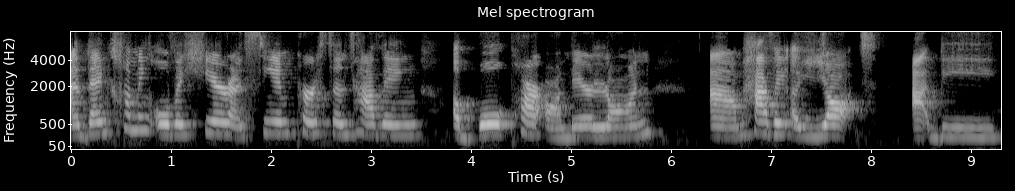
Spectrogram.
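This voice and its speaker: Speaking at a very slow pace, a woman with a Barbadian accent has a high pitch and ordinary pitch variation. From Barbados. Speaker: motivational speaker. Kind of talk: talk.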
